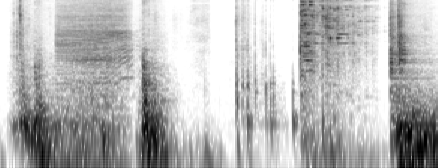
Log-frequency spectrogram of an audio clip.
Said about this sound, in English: Glass breaking, vents.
